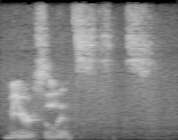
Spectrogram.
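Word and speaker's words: Merzļikins: At the service on Thursday, his Columbus teammates and fellow goalie Elvis Mirsalinskis, that's how it's pronounced phonetically, said his friend died a hero, saving other people, saving Mirsalinskis and his pregnant wife that night.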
